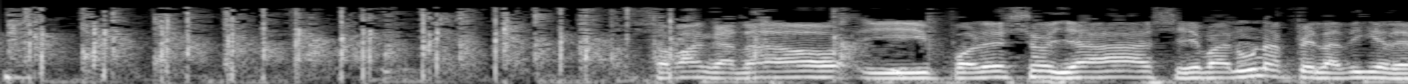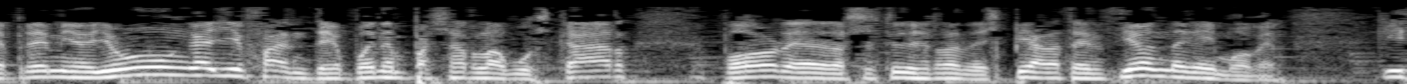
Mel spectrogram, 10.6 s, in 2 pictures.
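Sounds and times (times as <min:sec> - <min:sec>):
applause: 0:00.0 - 0:03.8
speech: 0:02.4 - 0:10.5.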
